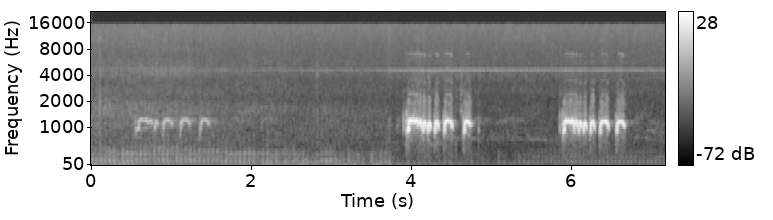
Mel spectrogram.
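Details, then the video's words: Zebra dove, local type, singing as a lure; a faint distant cooing phrase over low engine-like rumble, then two loud close phrases of a quick trill and soft rounded coos. "Perkutut Lokal Gacor Suara Panjang buat Pancingan"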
